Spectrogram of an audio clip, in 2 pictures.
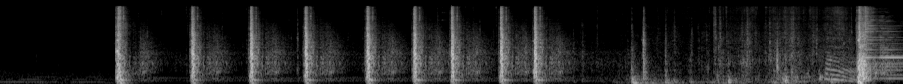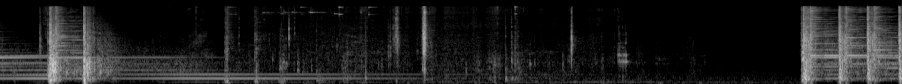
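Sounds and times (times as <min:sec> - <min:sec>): gunshots: 0:01.2 - 0:05.7, 0:08.6 - 0:10.3, 0:17.0 - 0:18.0
metallic clang ringing: 0:08.6 - 0:13.3.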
